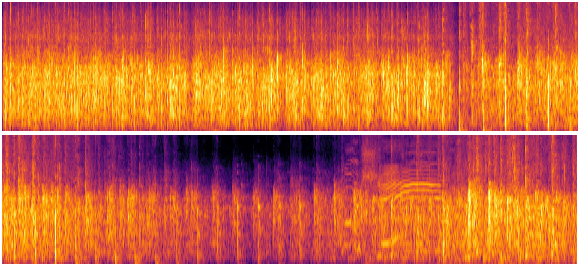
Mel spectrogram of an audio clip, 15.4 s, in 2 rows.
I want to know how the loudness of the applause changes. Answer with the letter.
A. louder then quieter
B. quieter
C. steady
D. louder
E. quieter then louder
E.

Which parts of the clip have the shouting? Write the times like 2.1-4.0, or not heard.
12.2-13.8.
